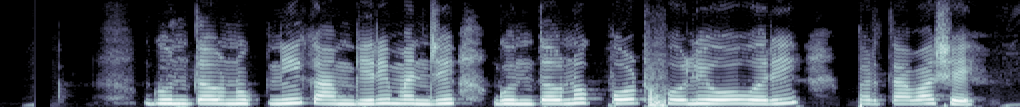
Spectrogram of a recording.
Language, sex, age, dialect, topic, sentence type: Marathi, female, 31-35, Northern Konkan, banking, statement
